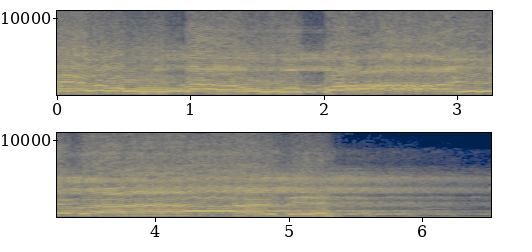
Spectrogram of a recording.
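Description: A man chants loudly through a microphone, with a strong echo.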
